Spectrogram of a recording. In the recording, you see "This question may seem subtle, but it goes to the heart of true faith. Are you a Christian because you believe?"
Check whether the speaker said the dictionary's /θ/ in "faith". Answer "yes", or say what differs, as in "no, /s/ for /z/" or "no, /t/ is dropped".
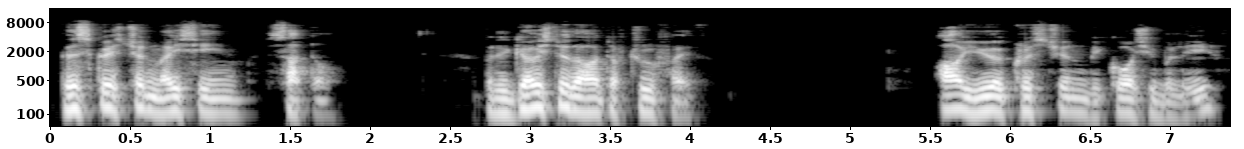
yes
